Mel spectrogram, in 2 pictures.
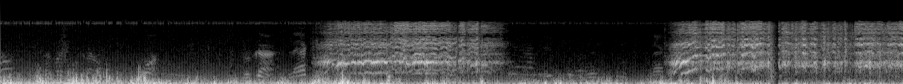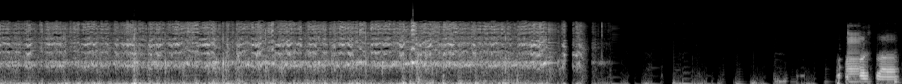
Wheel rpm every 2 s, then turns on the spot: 0, 50, 40, 150, 230, 240, 240, 80, 0.
none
